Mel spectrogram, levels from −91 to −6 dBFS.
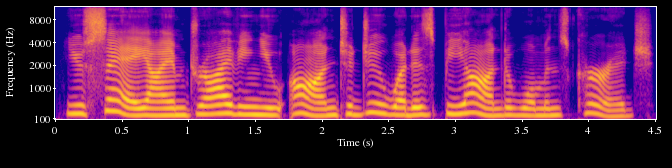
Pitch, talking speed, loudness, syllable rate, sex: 225 Hz, 200 wpm, -16 LUFS, 4.4 syllables/s, female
